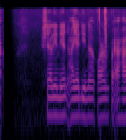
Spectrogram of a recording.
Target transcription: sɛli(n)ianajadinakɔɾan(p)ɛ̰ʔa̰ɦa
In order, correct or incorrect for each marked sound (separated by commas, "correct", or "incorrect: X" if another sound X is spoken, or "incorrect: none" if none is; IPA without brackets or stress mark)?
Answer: correct, correct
